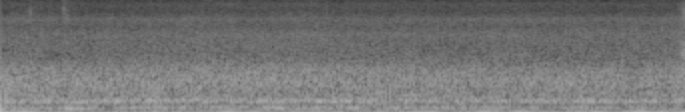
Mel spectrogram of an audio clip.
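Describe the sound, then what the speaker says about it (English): Dense buzzing of many honeybees inside a hive, a continuous close hum that swells and fades in gentle waves. "the bottom looks filled with bees"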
